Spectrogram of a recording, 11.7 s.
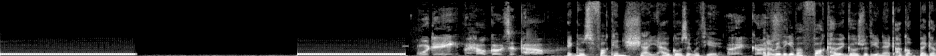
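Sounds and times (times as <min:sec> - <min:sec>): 
telephone dial tone: 0:00.0 - 0:01.7, 0:03.7 - 0:05.1
speech: 0:06.2 - 0:11.6.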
